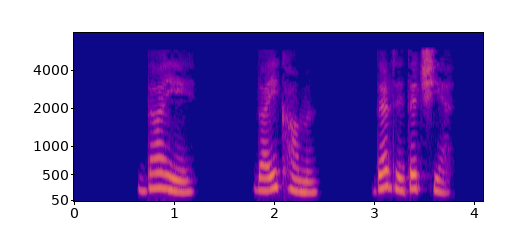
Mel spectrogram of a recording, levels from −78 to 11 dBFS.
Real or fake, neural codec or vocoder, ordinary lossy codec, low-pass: fake; codec, 16 kHz, 0.3 kbps, FocalCodec; MP3, 24 kbps; 7.2 kHz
